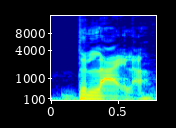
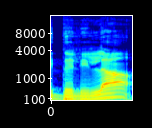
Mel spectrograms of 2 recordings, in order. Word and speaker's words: Delilah: yeah and everybody knows delilah the lilac yeah in hebrew we say de lilla or de lila but it's only the pronunciation when you read it and when you say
